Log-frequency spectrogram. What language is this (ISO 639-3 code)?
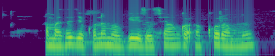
kin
